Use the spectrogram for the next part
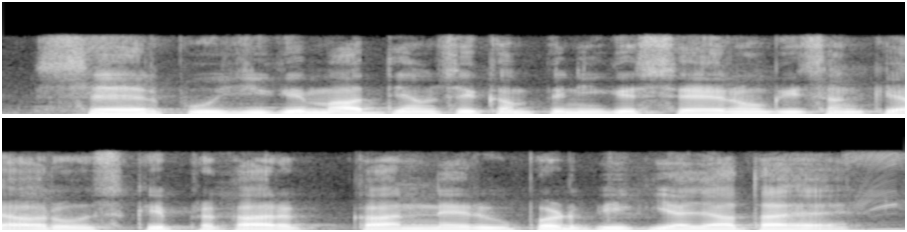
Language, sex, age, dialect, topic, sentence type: Hindi, male, 31-35, Kanauji Braj Bhasha, banking, statement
